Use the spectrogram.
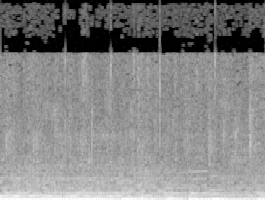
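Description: Steady environmental rain falls in the city-building game Banished, a dense constant patter of drops over a layered droning backdrop with no pauses.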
